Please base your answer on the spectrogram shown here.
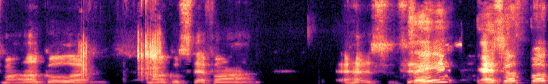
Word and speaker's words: Stefan: the only one um they can't understand that it's stefan with an f they're like oh steven and i'm like okay cool what sound does the letter f make and they're like and i'm like okay now say my name and they're like steven and i'm like no no that's not it um but thanks for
